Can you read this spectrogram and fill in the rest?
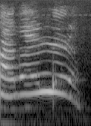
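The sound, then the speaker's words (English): A voice briefly mimics the sped-up chipmunk-mode playback of a mini tape recorder: one short, squeaky, high-pitched sound that rises and then falls in pitch, heard alone. “And you could record and play things backwards, play things forwards, play it in like chipmunk mode.”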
